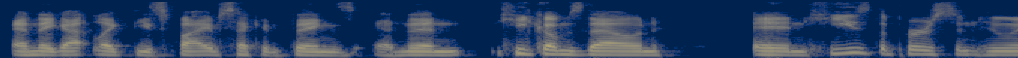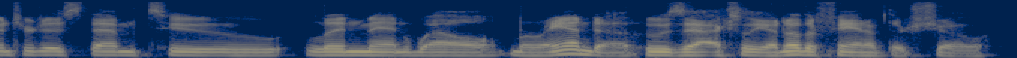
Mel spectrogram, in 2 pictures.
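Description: A man co-hosting a podcast in casual chat, telling things in a halting, conversational way. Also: medium pitch, fairly even intonation, no echo. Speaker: podcast co-host. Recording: dull lo-fi audio.

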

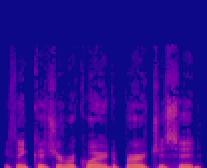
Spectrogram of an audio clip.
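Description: His voice crackles with heavy fry, very dry and close to the ear. He is a man hosting a sleep podcast, wandering haltingly from one tangent to the next. The pitch sits in an ordinary male middle range. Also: little pitch movement, a little mellow, dry recording. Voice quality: creaky, gravelly voice. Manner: meandering, halting, goes off on tangents. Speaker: podcast host. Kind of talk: rambling bedtime monologue to help listeners sleep.

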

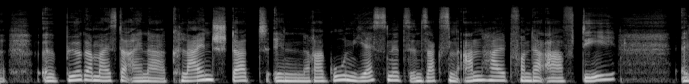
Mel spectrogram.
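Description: A woman's voice: lowish voice, a little mellow, dry recording, clean studio sound. A German woman co-hosting a podcast, talking in a reflective, searching way with many fillers and restarts. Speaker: podcast co-host. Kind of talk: casual podcast conversation.

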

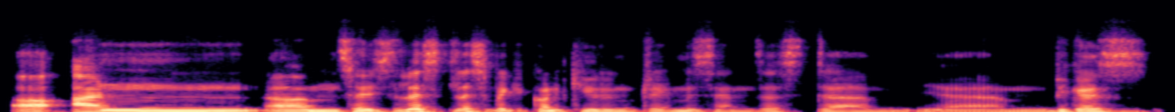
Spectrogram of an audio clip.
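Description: A man in his forties from Nepal with a Nepali accent, answering interview questions haltingly and repeating himself as he searches for words. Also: mid-range voice, fairly even intonation, darkish tone, dull audio. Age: 40s. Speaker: interview guest, adventurer and army veteran.

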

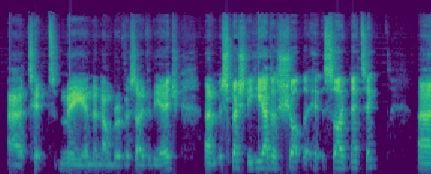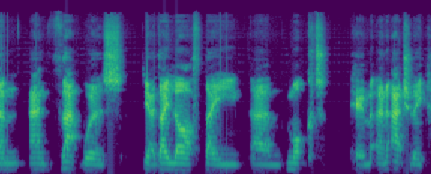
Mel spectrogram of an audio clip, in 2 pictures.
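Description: A man from England on a podcast panel, telling match-day stories in lively casual chat. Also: mid-range voice.

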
